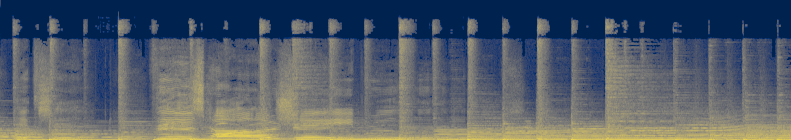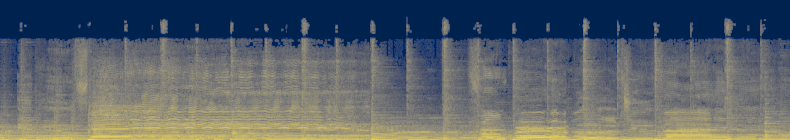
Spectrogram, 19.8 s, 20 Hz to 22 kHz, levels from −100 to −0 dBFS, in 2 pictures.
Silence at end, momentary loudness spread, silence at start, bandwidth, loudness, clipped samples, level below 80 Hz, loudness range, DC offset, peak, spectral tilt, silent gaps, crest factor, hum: 0 s; 7 LU; 0 s; 19.5 kHz; -15 LUFS; under 0.1%; -20 dBFS; 3 LU; under 0.1%; 0 dBFS; -5.5 dB/octave; none; 14 dB; none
